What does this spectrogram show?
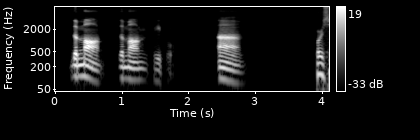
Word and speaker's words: Hmong: the Mong yeah the h m o n g yeah you don't you don't actually pronounce the h though it's just m right the Mong the Mong people um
